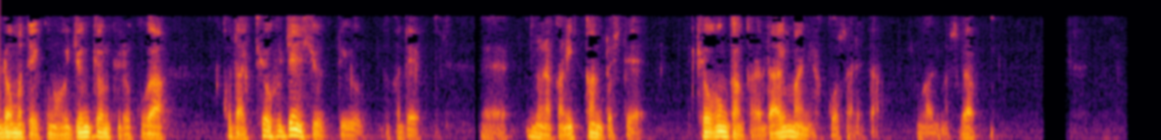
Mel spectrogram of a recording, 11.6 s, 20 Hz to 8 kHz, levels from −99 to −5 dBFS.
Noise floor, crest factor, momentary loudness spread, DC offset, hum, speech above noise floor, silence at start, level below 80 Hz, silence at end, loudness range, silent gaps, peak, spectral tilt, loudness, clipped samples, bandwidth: -61 dBFS; 20 dB; 21 LU; under 0.1%; none; 41 dB; 0 s; -34 dBFS; 1.85 s; 6 LU; none; -2 dBFS; -12.5 dB/octave; -20 LUFS; under 0.1%; 5.8 kHz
